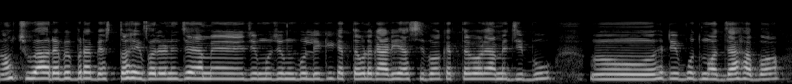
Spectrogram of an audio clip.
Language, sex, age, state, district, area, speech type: Odia, female, 45-60, Odisha, Kendujhar, urban, spontaneous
